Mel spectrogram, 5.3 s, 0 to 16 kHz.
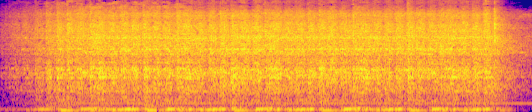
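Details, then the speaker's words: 2001 Chevy Silverado 1500 with a swapped-in 5.3 LS V8 from a Tahoe: loud, uneven, lumpy open-header idle; misfire because one cylinder has no spark, its mouse-chewed plug wire missing. "so apparently the ls is you got to have all eight spark plug wires who knew"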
